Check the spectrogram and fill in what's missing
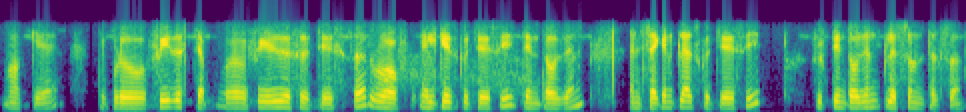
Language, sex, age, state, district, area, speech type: Telugu, male, 18-30, Andhra Pradesh, Annamaya, rural, conversation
